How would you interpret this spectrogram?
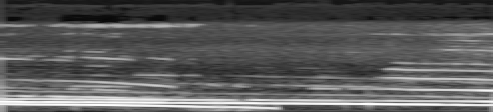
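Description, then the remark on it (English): Human voices imitate a wolf howl: long, loud, sustained tones that overlap, one sliding downward and breaking off partway while the other holds steady to the end, as a call for Howling for Wolves, a group protecting wolves, on Native Roots Radio. “This portion of the show is brought to you by Howling for Wolves, protecting wolves for future generations.”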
